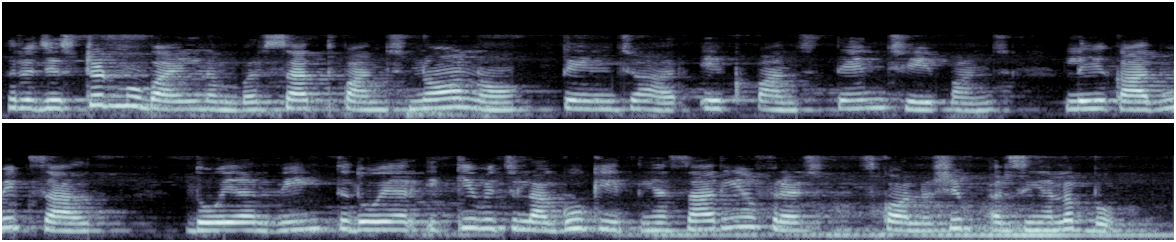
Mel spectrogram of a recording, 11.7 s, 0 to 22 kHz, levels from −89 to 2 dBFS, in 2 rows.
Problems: background sounds at intervals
